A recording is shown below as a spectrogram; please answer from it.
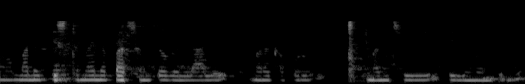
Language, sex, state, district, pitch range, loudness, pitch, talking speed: Telugu, male, Telangana, Karimnagar, 200-210 Hz, -40 LUFS, 205 Hz, 105 wpm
